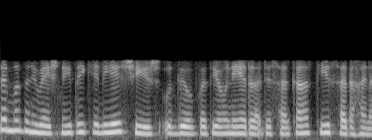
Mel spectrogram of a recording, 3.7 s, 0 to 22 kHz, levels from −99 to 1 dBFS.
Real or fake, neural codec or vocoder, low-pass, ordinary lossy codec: fake; codec, 16 kHz, 0.8 kbps, ZipCodec; 3.6 kHz; none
